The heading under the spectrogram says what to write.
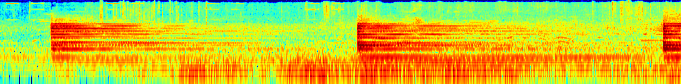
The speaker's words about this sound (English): I could hear some, you know, I could hear some striking clock chimes in there. And then what on earth else was that?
